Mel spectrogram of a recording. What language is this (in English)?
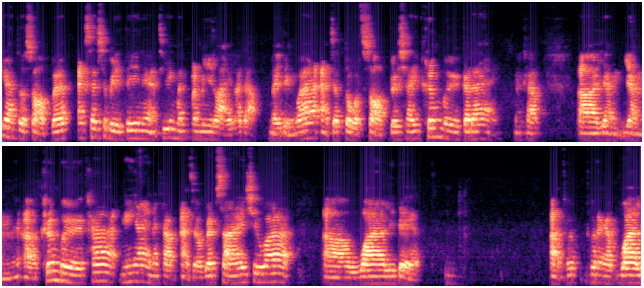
Thai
